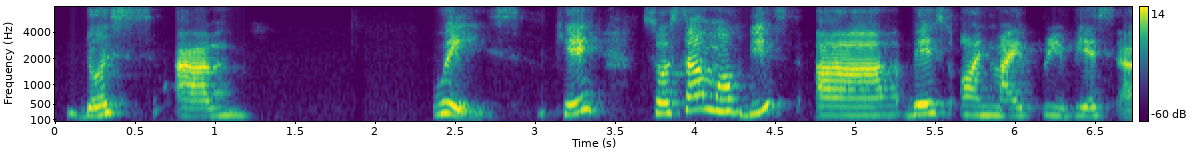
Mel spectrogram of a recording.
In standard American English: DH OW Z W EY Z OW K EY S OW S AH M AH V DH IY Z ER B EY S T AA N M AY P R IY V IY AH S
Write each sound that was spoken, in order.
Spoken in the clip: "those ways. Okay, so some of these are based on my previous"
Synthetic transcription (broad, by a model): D OW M W EY S OW K EY S OW S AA M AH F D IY S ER B EY S T AA N M AY P R IY V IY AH S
